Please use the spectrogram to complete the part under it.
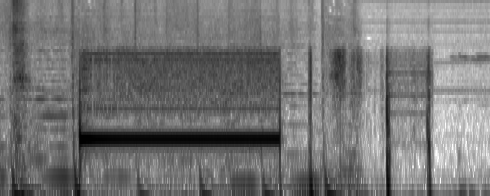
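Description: A telephone dialing another number during a phone call. A steady electronic tone holds for about a second and a half, then a few short, sharp clicks and blips follow.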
